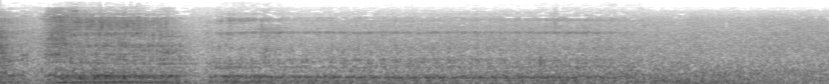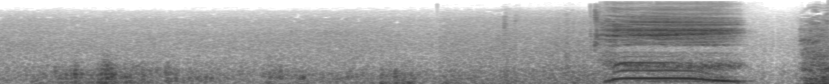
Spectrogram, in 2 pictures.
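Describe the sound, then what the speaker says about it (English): A behemoth roars in the video game Final Fantasy XVI amid a stormy scene, a loud bellowing growl that rises and falls near the end after a long stretch of wind and rumbling thunder. "It's a behemoth. That's a behemoth."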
